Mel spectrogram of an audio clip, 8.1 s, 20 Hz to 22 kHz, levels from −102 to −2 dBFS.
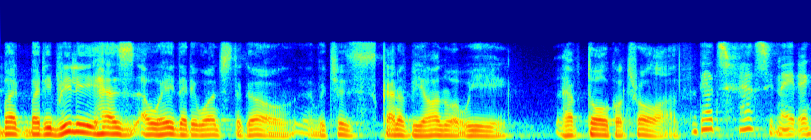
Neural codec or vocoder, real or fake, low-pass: none; real; 7.2 kHz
